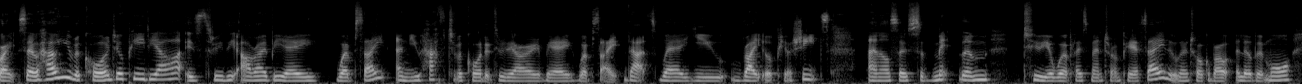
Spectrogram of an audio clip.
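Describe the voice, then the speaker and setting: Speaking with a northern English accent, a woman at medium pitch keeps a fairly quick pace. The recording is very clean, with a silent background. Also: ordinary pitch variation. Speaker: architect. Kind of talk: tutorial. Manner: casual, with fillers.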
